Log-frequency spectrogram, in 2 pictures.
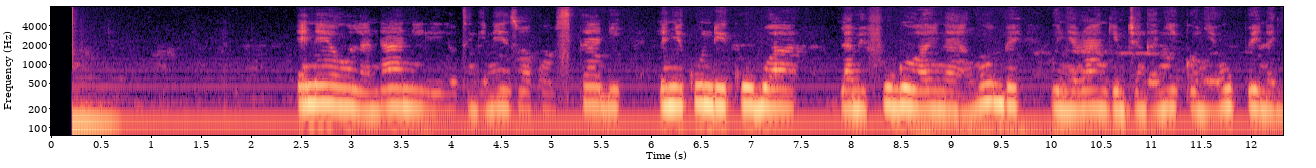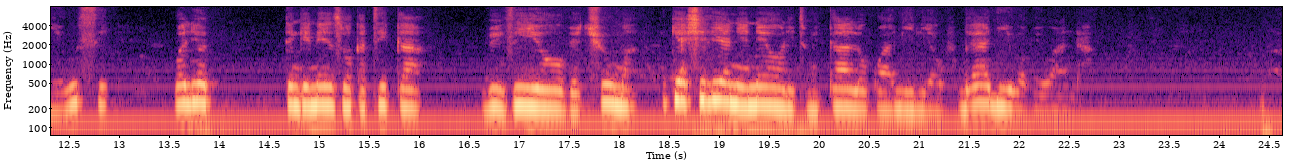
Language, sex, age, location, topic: Swahili, female, 25-35, Dar es Salaam, agriculture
